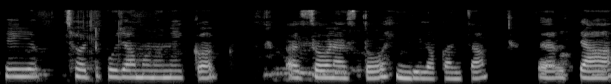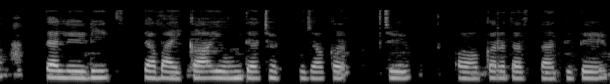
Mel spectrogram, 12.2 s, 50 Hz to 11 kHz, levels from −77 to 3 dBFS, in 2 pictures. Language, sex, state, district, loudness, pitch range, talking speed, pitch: Marathi, female, Maharashtra, Pune, -27 LUFS, 215-240 Hz, 125 wpm, 225 Hz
